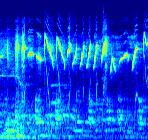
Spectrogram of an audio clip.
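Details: Oriental white-eye singing as a master recording for training songbirds: rapid series of high, thin whistled notes and sharp chirps, many sweeping up or down, delivered in a fast, unbroken chattering stream.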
